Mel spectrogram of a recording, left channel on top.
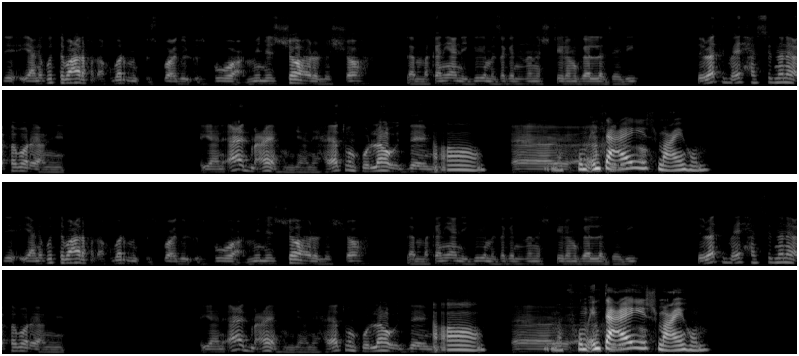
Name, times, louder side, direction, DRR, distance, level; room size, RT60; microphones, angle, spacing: voice 1, 0.0-3.7 4.0-6.4 7.0-8.6 9.9-12.4 13.0-14.4, left 3 dB, 40° left, 4.2 m, -39 dB
voice 2, 12.3-12.8 13.4-15.0, right 4 dB, 80° right, 2.1 m, -25 dB
head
